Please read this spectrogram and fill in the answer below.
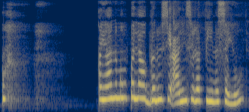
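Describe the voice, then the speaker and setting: An actress playing a caring, supportive young woman in a radio drama, husky and sympathetic. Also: high voice, a little slow, mellow, no echo, studio quality. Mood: concerned, consoling. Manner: consoling, sympathetic. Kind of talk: Tagalog radio drama acting.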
